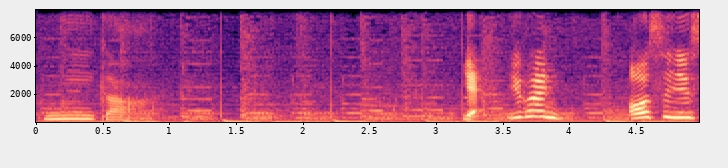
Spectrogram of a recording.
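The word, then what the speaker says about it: 네가: In order to distinguish the pronunciation of 내가 and 내가 from each other, which technically should be pronounced the same, 내가 is pronounced 니가.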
